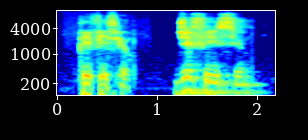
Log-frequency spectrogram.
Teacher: You can also hear the Brazilian L as it's pronounced at the end of a word or syllable, like w.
